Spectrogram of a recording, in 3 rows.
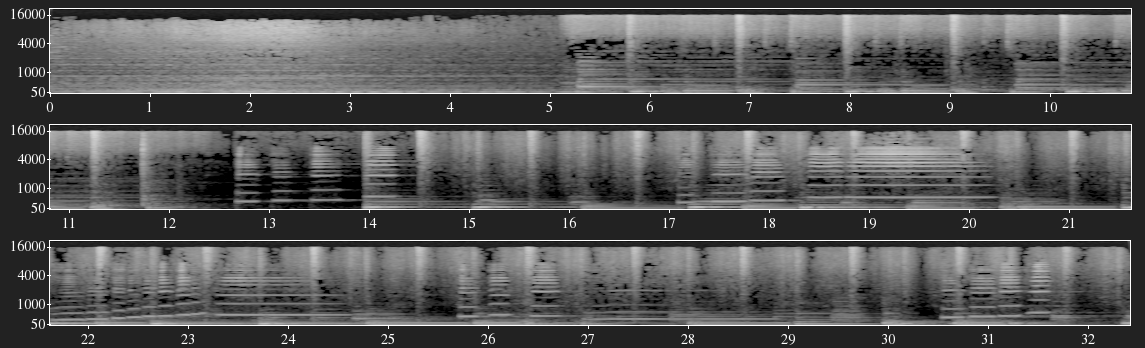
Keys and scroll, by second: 17.8 super+space.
